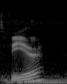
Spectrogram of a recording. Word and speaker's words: Dvir: name so my name my Israeli name is fear but people have our time saying so i'll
